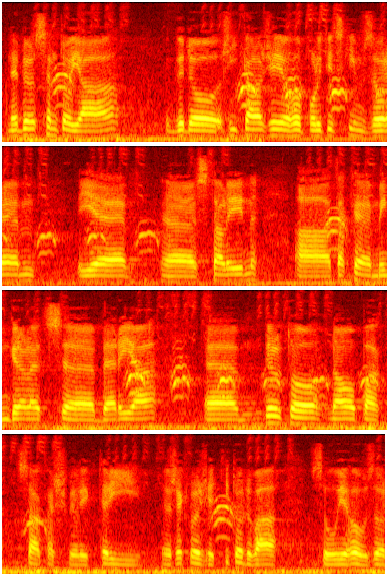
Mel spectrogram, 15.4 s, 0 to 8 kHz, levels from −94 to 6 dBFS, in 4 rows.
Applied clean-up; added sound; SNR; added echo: none; Wind / Bird / Insect + Crow; 9 dB; none.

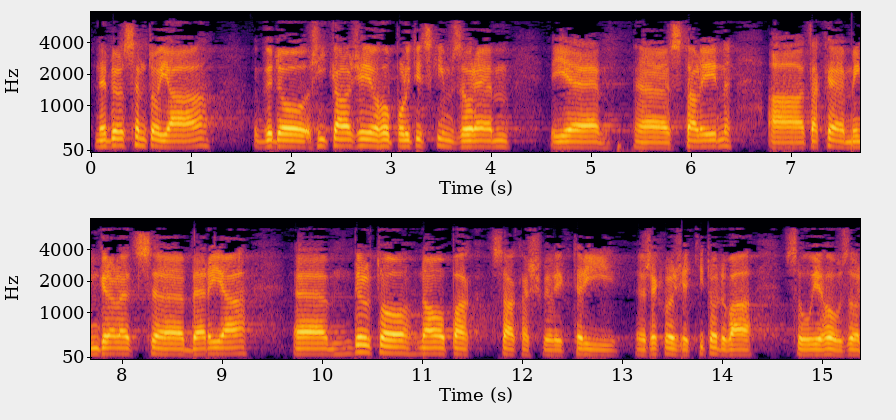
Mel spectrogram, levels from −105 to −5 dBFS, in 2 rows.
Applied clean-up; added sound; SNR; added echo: none; none; none; none.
